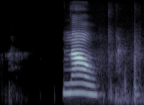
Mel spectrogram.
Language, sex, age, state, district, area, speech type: Kashmiri, female, 30-45, Jammu and Kashmir, Anantnag, rural, read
